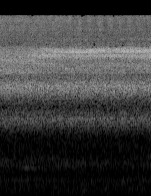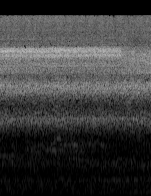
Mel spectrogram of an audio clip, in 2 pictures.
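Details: Cicadas in summer: a steady, shrill, high buzzing drone that holds unbroken for the whole stretch, with a second fainter band of hiss beneath it.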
